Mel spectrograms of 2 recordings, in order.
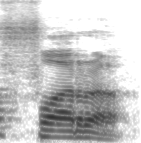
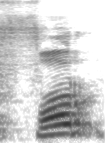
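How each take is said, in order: First: The word ends with an added vowel. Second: The word ends on a bare consonant. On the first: The speaker calls it wrong. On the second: The speaker calls it right.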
